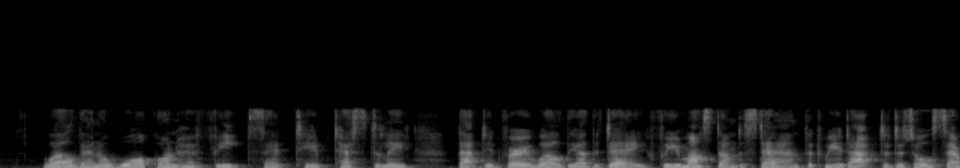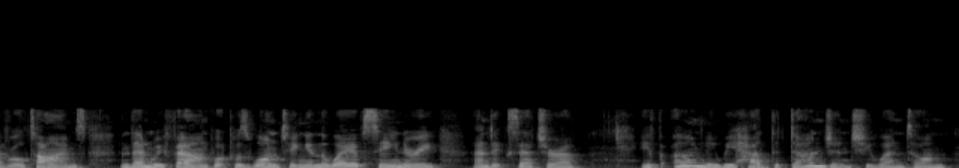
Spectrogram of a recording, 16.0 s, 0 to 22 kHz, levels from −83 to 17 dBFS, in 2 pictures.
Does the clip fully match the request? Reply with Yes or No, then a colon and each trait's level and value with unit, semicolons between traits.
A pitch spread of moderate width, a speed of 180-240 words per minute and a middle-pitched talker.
No: average, 3.6 semitones; average, 190 wpm; high, 210 Hz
